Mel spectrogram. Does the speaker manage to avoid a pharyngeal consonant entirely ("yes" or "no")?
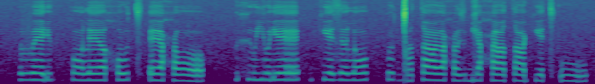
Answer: no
